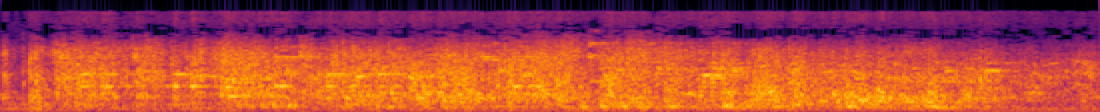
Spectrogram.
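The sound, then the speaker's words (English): A long, loud avalanche of junk crashing and clattering out of Fibber McGee's overstuffed closet, made by radio sound effects man Frankie Pittman, a dense, unbroken jumble of rattles and bangs lasting several seconds with no voices. “Got to straighten out that closet one of these days.”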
